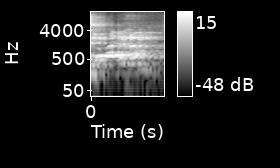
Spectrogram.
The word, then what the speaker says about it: Nivarana: Yes, it's Nivarana. It's basically from the Hindi word Nivaran, which means solution. Yeah. And yeah, so it's a South Indian way of saying Nivaran.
